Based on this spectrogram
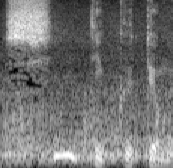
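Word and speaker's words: Cintiq: ワコム液晶タブレットシンティックって読むんですね、これ。シンティックに新製品、 24HD タッチと 22HD というニュースがございました。ワコムが液晶ペンタブレットシンティックの新製品として、 24.1 インチでマルチタッチ操作が可能なシンティック 24HD タッチと 21.5 インチでフル HD ワイドのシンティック 22HD の 2 機種が登場と。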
